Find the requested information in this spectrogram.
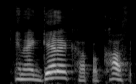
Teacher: So, get and coffee are our strongest, most stressed keywords in this question. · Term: stress the keywords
